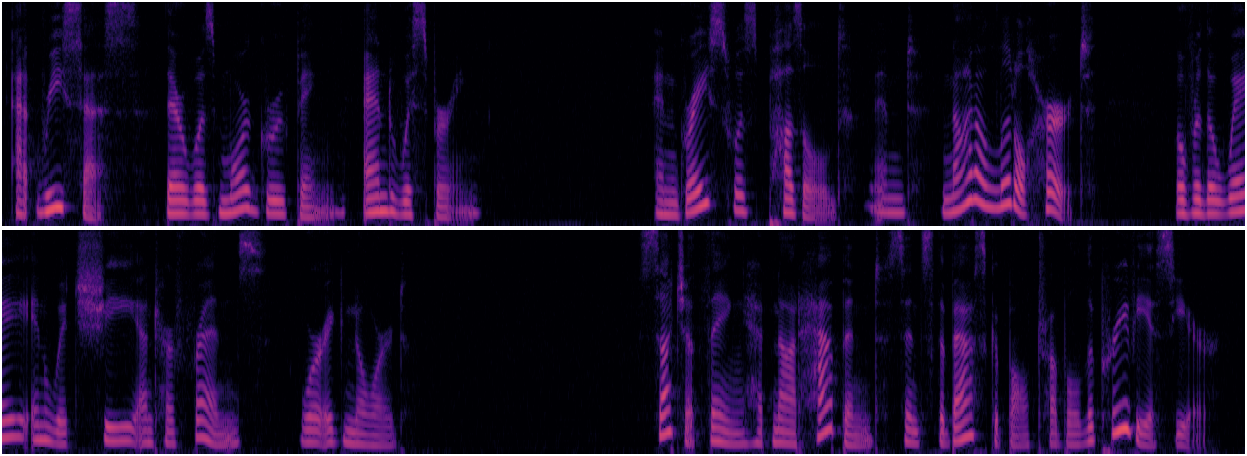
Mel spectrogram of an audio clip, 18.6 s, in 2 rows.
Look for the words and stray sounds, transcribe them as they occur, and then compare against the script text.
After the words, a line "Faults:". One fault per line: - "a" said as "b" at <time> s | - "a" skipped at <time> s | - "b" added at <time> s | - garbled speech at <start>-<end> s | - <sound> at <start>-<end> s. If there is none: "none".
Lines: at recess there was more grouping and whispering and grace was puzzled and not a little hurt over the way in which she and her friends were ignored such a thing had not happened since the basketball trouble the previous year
at recess there was more grouping and whispering and grace was puzzled and not a little hurt over the way in which she and her friends were ignored such a thing had not happened since the basketball trouble the previous year
Faults:
none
